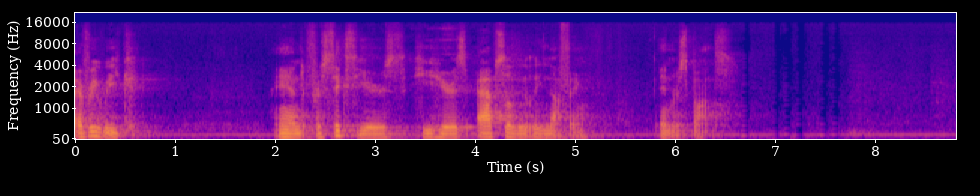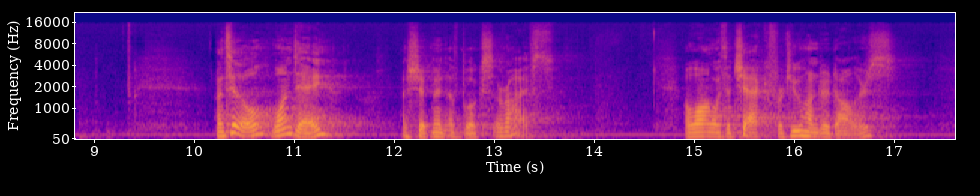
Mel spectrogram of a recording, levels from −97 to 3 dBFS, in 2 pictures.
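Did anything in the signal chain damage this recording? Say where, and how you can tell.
Yes. Between 6.67 and 7.66 s the network stage damaged the sound with repeated packet loss, which gives it a choppy, robotic character. In that second there are six dropouts, the longest 60 ms, and about 360 ms in total is patched over, roughly a third of the stretch. The receiver filled each hole by extending the last sound it had, so on a spectrogram the harmonics flatten into short frozen horizontal bands, and the waveform shows repeated copied cycles.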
